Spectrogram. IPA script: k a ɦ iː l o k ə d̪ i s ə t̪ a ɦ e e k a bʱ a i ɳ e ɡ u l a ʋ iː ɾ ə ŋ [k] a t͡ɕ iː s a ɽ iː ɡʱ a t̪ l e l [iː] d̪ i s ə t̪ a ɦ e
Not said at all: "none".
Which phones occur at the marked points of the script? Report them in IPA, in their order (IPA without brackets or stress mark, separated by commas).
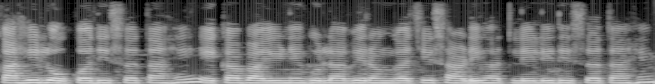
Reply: ɡ, iː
